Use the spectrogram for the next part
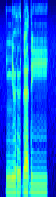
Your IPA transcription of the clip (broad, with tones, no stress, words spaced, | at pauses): ɲɨ˧ɾɨ˨ɗɛ˦ɗiː˦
